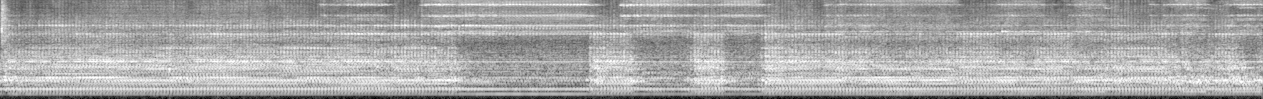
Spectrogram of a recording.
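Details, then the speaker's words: Old Hercules split-phase electric motor running with no load: a steady hum with rough buzzing chatter that never settles, from worn-out bearings with noticeable play. "I just wanted to show you how these old worn out bearing sound with no load on it"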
